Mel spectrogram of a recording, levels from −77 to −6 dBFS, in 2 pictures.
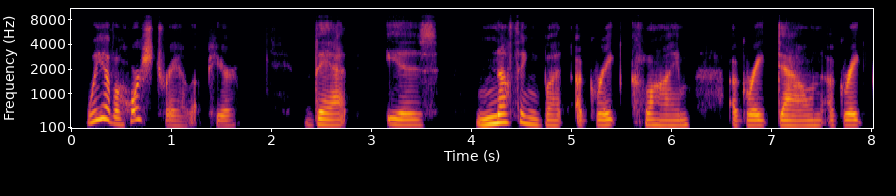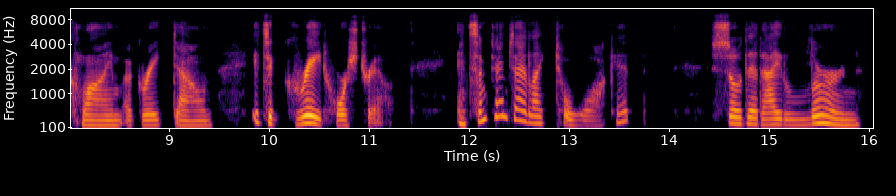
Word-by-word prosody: we 270 +8 +3
have 320 - +4
a 180 - +3
horse 270 - +1
trail 135 -1 -6
up - - -12
here 140 +2 -5 0.7
that 155 -1 +2 0.4
is 155 -2 0 0.4
nothing 195 +1 +5
but 145 -1 -3
a - - +1
great 155 +1 0
climb, 145 -1 -2 0.4
a 135 - -2
great 145 0 +2
down, 145 0 +1
a - - -5
great 150 +1 +2
climb, 140 -1 -1
a 135 - -5
great 145 +2 -1
down. 135 +1 -2 0.4
It's 240 -5 0
a - - +6
great 190 0 +6
horse 145 0 0
trail, - - -5 0.7
and 180 -2 -3
sometimes 355 +7 0
I 280 -3 +3
like 200 -4 0
to - - -3
walk 140 -2 -8
it 255 +3 -6 0.8
so 190 -2 +3
that 175 -2 +1
I 165 +1 +3
learn 155 0 +1
155 Hz, 145 wpm, -26 LUFS, 145-190 Hz, 0.8 s, a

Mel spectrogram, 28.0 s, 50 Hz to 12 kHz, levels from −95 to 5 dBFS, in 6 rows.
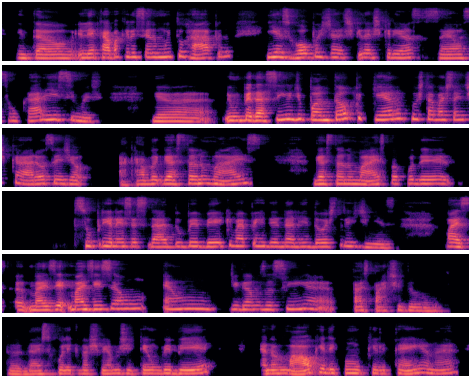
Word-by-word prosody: Então 165 -1 0
ele 180 +3 +1
acaba 185 +2 +3
crescendo 210 -1 -1
muito 220 +3 +1
rápido 230 +1 -1 0.4
e 210 +1 +5
as 210 -1 +1
roupas 190 +4 +1
das 195 -1 -4
das 195 0 -3
crianças, 190 -1 -5
elas 165 0 -2
são 180 +1 -7
caríssimas. 190 -3 -1 0.6
Ah, 160 -2 0
e - - +2
um 190 0 +2
pedacinho 195 +5 +6
de 245 +1 +5
pano 215 -2 +5
tão 260 +5 +3
pequeno 265 -1 +1
custa 250 -2 -1
bastante 225 0 -2
caro 165 0 0
ou - - +1
seja, 180 -3 -3 0.4
acaba 165 +5 -2
gastando 180 +2 +2
mais, 175 +4 -1 0.6
gastando 175 +1 +1
mais 165 0 +1
pra 180 +1 -2
poder 185 0 -1 0.9
suprir 210 -1 +1
a - - +1
necessidade 190 -2 -1
do 190 +1 -5
bebê 190 -1 +2
que 210 - -6
vai 200 -1 +2
perder 200 -2 -2
dali 185 -1 -1
2, 180 +1 -2
3 205 -1 -5
dias. 150 -4 -6 0.5
Mas, 180 -2 +4
eh, 175 - +1
mas 170 +3 +3
e 185 - +5
mas 195 +1 +5
esse 200 +3 +1
é 220 - 0
um 230 +1 -2 0.2
é - - -1
um 220 0 0 0.2
digamos 190 -1 -3
assim, 205 +3 -2
eh 220 - -5 0.2
faz 155 0 -3
parte 150 +2 -6
do 140 -3 -6 0.3
do 130 -3 -2
da 130 +1 -2
escolha 135 +2 -1
que 145 - -16
nós 145 -1 -3
tivemos 145 +2 -2
de 145 -2 -4
ter 150 +1 0
um 150 -1 0
bebê. 150 +2 +4 0.5
É 145 - +1
normal 145 -3 +5
que - - 0
ele 165 -2 +2
com 165 -1 +2
o 155 - -3
que 160 0 -5
ele 145 -1 -3
tenha, 155 +5 0
né, 155 +2 -2
185 Hz, 180 wpm, -26 LUFS, 160-205 Hz, 0.9 s, pedacinho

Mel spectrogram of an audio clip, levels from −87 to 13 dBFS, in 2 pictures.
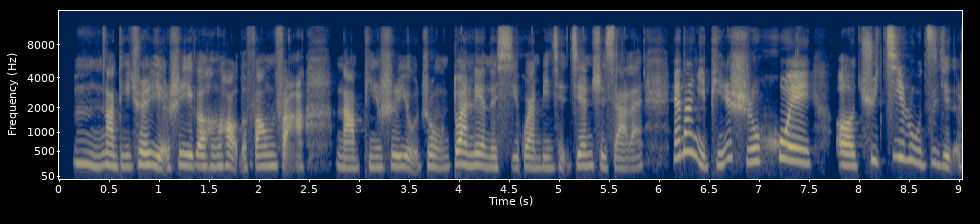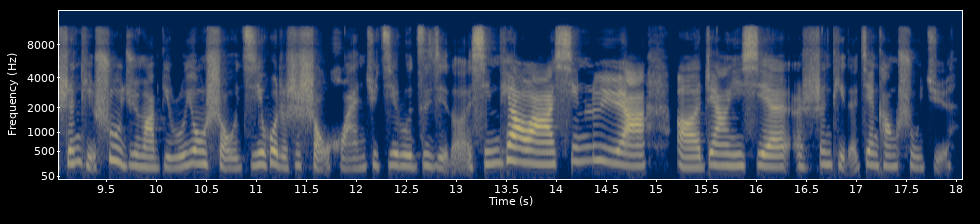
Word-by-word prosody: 嗯， 240 -5 -8
那 225 -1 +3
的 205 0 -8
确 230 +2 +2
也 195 -5 -2
是 225 - 0
一 215 - +2
个 205 -1 +2
很 200 0 -7
好 215 -1 +2
的 190 - -10
方 205 +2 -1
法。 - - 0 0.3
那 180 -5 +2
平 190 +2 -11
时 205 -2 -1
有 200 - -5
这 210 - -6
种 190 -1 -10
锻 245 +1 +5
炼 220 -2 -1
的 190 - -6
习 185 0 +3
惯， 190 -1 -2
并 185 -1 -9
且 - - -4
坚 215 0 -1
持 205 -3 0
下 175 -1 +2
来。 175 - -5 0.4
哎， 370 - +7
那 - - +2
你 - - -2
平 225 - -4
时 280 -5 +4
会， 310 -6 +5 0.2
呃， 225 -2 +3
去 295 +8 -1
记 370 +4 +5
录 310 -4 -7
自 255 +2 -1
己 200 -3 -4
的 - - -15
身 260 +2 -2
体 200 -8 -10
数 310 -4 -2
据 220 -1 -9
吗？ 195 -2 -2
比 185 0 -14
如 190 +3 -9
用 250 +1 -4
手 175 +1 -2
机 215 +6 -1
或 255 - -1
者 190 - -10
是 - - -2
手 - - 0
环 175 +2 -10
去 225 - -9
记 225 +1 -1
录 210 -1 -6
自 215 +2 -6
己 195 -2 -8
的 - - -13
心 245 +1 +5
跳 290 -1 +6
啊、 240 -2 +6
心 290 +5 0
率 295 -5 -3
啊， 210 -2 +6 0.3
呃， 185 0 0
这 210 +5 -5
样 220 -1 -1
一 215 0 -8
些 205 -2 +3
呃 205 - -11
身 235 +4 -6
体 210 -4 -10
的 - - -16
健 245 +2 -5
康 210 -1 -8
数 195 -3 -7
据？ 185 - -12
215 Hz, 275 characters per minute, -22 LUFS, 200-250 Hz, 0.4 s, 哎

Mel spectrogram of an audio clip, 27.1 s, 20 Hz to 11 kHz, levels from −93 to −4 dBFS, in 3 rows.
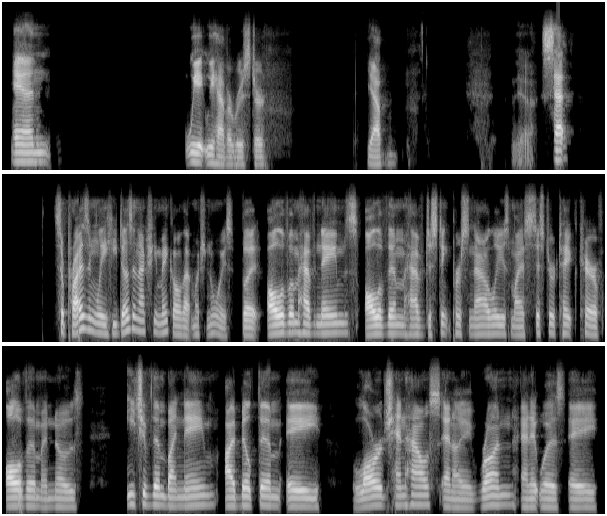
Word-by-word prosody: And 135 -1 +5 2.0
We 135 -1 +5
we 120 0 +1
have 105 -2 0
a 100 - -4
rooster. 100 0 -4 1.5
Yep, 100 -1 +1
m 115 -1 -25 1.8
Yeah, - - -16
sat - - +6 1.3
Surprisingly, 175 -9 +2
he 135 +2 -7
doesn't 180 +7 -1
actually 165 -1 -3
make 150 +1 -5
all 125 -2 -1
that 115 -2 -3
much 125 0 -10
noise, 125 -5 -7
but 115 -1 +1
all 135 +3 +7
of 145 - 0
'em 150 0 0
have 140 -2 +1
names, 145 +1 +1
all 125 +3 +5
of 130 0 -3
them 135 -1 -1
have 125 -1 -3
distinct 135 +2 -2
personalities, 130 -1 -3
my 120 -1 -4
sister 140 +3 -4
take 135 0 -3
care 125 -4 0
of 115 - -7
all 130 +1 +6
of 130 - -5
them 130 -1 -4
and 115 +1 -8
knows 120 -1 -6 0.6
each 155 +1 +1
of 145 -3 -3
them 145 -2 +1
by 130 -1 +1
name, 140 +3 -1
I 130 0 +4
built 135 +1 -2
them 135 -2 -1
a 125 0 +2 0.5
large 130 +5 +2
hen 140 0 0
house 150 0 -1
and 125 -2 0
a 110 -1 -5
run, 145 +3 -2
and 120 -1 -2
it 120 - -2
was 120 -2 -3
a 115 -1 -2
130 Hz, 135 wpm, -24 LUFS, 120-140 Hz, 2.0 s, all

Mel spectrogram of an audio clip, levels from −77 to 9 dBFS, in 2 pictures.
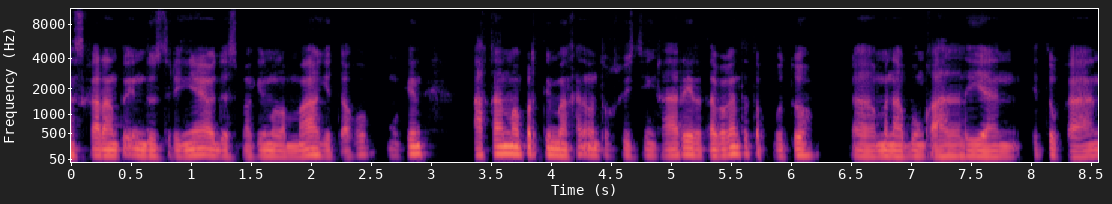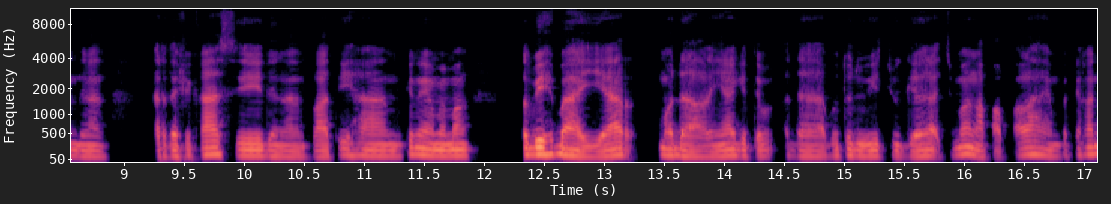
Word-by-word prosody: sekarang, 100 -2 +2
tuh, - - -4
industrinya 100 +1 0
udah 95 - -3
semakin 90 +1 -4
melemah, 90 +4 +1
gitu, 95 -1 -8
aku 115 +4 -10 0.2
mungkin 120 +5 -1 0.4
akan 125 +4 +3
mempertimbangkan 115 -5 +1
untuk 100 -1 -5
switching 100 -1 -9
karir. 100 +2 0
Tapi 100 0 0
kan 120 +3 +2
tetap 115 - -7
butuh, 100 +1 -2 0.3
eee, 90 -2 -2
menabung 90 0 +1
keahlian 90 -1 -1
gitu, - - -7
kan, 90 +3 -2
dengan 90 -2 -2 0.3
sertifikasi, 100 0 +2
dengan 90 -2 -2
pelatihan, 95 +1 0
mungkin 115 +6 -3
yang 100 - +4
memang 95 0 +3 0.4
lebih 115 +2 +7
bayar, 95 0 +4 0.2
modalnya, 90 -3 +1
gitu, 95 -1 -3
ada 90 -3 -4
butuh 95 +2 -7
duit 95 -1 0
juga. 90 +1 -1
Cuma 120 +3 +1
nggak 85 -4 -2
papa, - - -7
lah. 115 +1 +2
Yang 90 - -8
penting 110 - -11
95 Hz, 155 wpm, -24 LUFS, 90-105 Hz, 0.4 s, lebih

